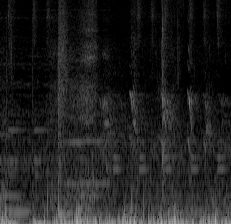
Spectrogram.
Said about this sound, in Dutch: En de vogeltjes worden allemaal wakker. Je hoort ze op de achtergrond misschien ook wel.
